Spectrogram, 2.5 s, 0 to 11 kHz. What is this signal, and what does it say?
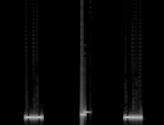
Morse code, heard as a keyed tone, about 46 wpm, 700 Hz. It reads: K B
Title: Single Letter-Number Alt - Rapid-Fire 45wpm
